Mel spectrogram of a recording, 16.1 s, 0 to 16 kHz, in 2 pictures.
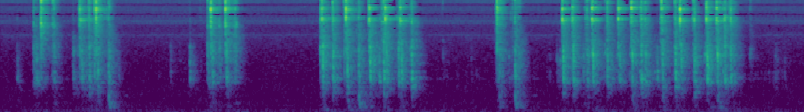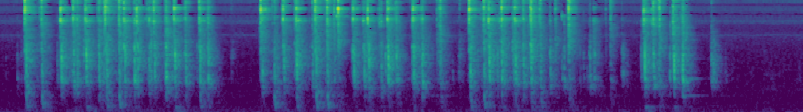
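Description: Leobog K21 mechanical keyboard with blue switches being typed on: quick runs of clicky keystrokes lasting up to about two seconds, broken by short pauses, and falling quiet about a second before the end.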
